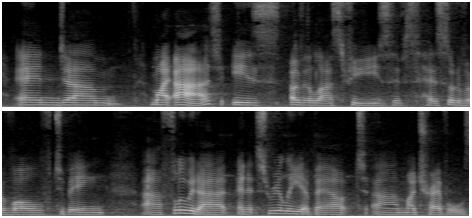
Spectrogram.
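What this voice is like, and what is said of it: Australian accent. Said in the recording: “I sound a little different. I'm Australian.”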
